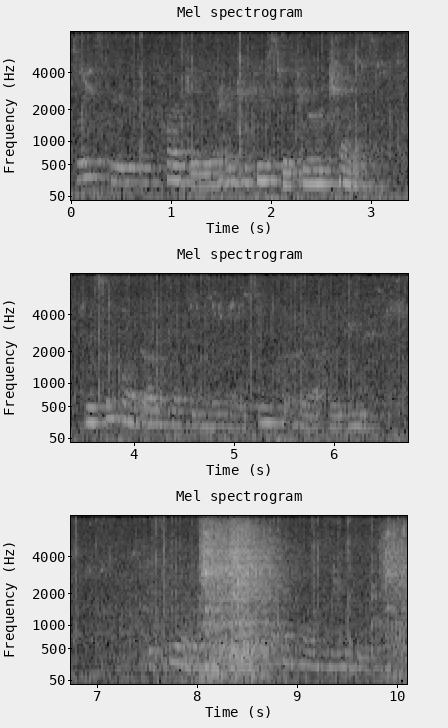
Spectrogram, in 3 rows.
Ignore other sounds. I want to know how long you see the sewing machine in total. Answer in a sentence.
You can hear the sewing machine for 2 seconds altogether.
